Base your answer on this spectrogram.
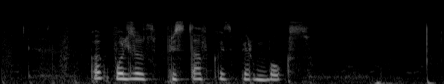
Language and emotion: Russian, neutral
